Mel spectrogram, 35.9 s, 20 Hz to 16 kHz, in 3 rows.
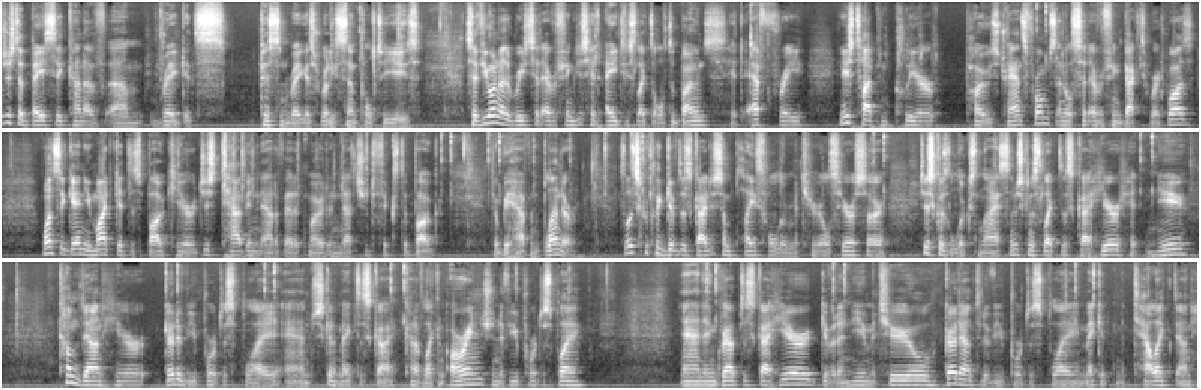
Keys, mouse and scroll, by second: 3.6 shift+middle click, 6.0 a, 7.6 F3, 10.8-11.7 scroll down 1, 11.7-12.7 middle drag, 11.7-12.7 scroll up 2, 13.3-16.4 middle drag, 13.3-14.1 scroll up 1, 14.3 Tab, 14.9 scroll down 1, 15.3 alt+a, 16.4-17.4 drag, 17.2 scroll down 2, 17.4-18.3 middle drag, 17.7 alt+a, 18.3 click, 18.7-20.7 shift+middle drag, 18.9 scroll up 1, 20.7 click, 21.7-23.4 scroll up 1, 23.4-26.8 drag, 24.1-25.6 scroll down 2, 25.9-26.6 scroll down 2, 29.1-31.0 middle drag, 31.0 click, 32.3-35.8 drag, 33.0-34.5 scroll down 1.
